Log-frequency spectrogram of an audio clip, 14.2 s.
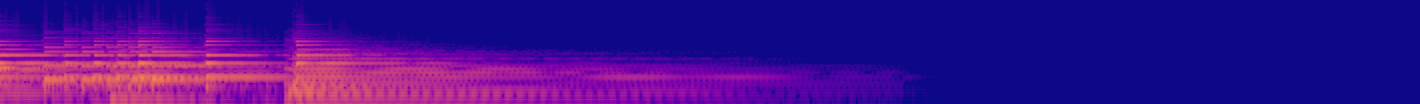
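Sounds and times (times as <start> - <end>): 
classical adagio played on guitar: 0.0 - 8.9.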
